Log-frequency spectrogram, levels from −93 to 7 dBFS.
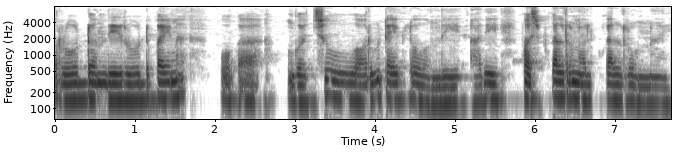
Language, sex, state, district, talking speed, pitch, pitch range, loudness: Telugu, female, Andhra Pradesh, Srikakulam, 125 wpm, 145 Hz, 140-155 Hz, -20 LUFS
